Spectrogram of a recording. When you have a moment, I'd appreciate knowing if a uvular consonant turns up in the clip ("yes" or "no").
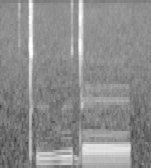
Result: no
